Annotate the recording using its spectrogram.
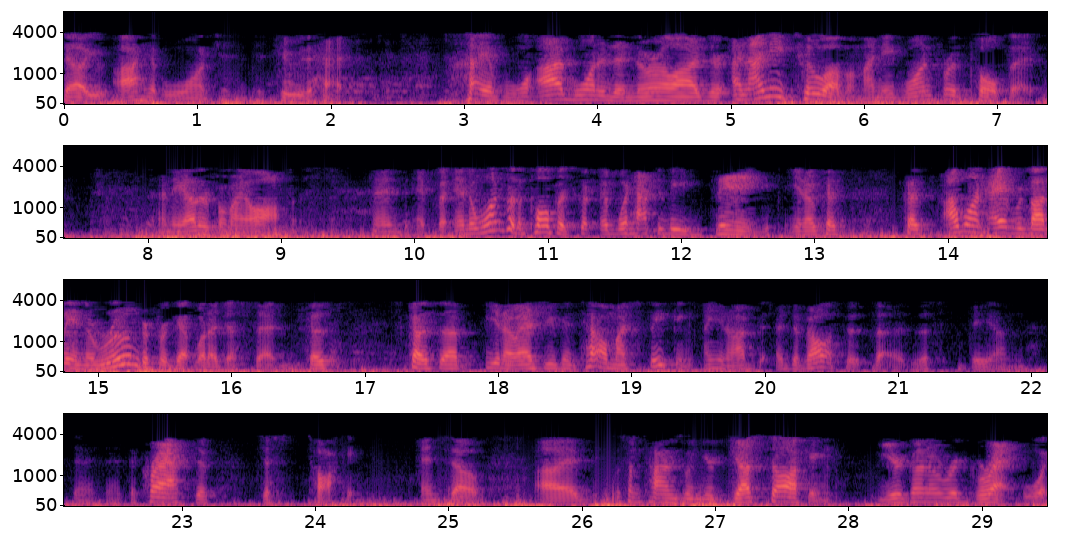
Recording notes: Recorded at MPPC on Sunday, August 16, 2020, under the pavilion.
